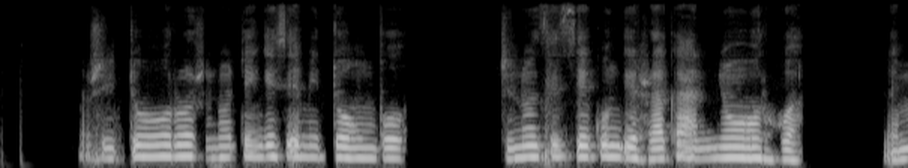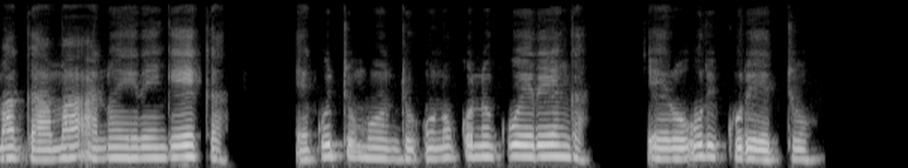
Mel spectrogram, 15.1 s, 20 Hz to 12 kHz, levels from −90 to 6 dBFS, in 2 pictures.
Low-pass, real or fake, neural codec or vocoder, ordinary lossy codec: 10.8 kHz; fake; vocoder, 24 kHz, 100 mel bands, Vocos; AAC, 64 kbps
